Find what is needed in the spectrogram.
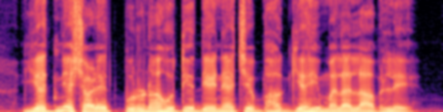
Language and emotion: Marathi, neutral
